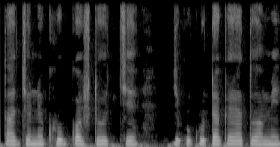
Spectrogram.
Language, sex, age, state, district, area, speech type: Bengali, female, 30-45, West Bengal, Jalpaiguri, rural, spontaneous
